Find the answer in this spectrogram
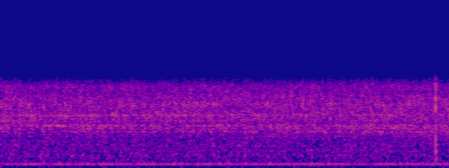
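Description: Steady low hum with an even hiss, the sound of aquarium equipment running.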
